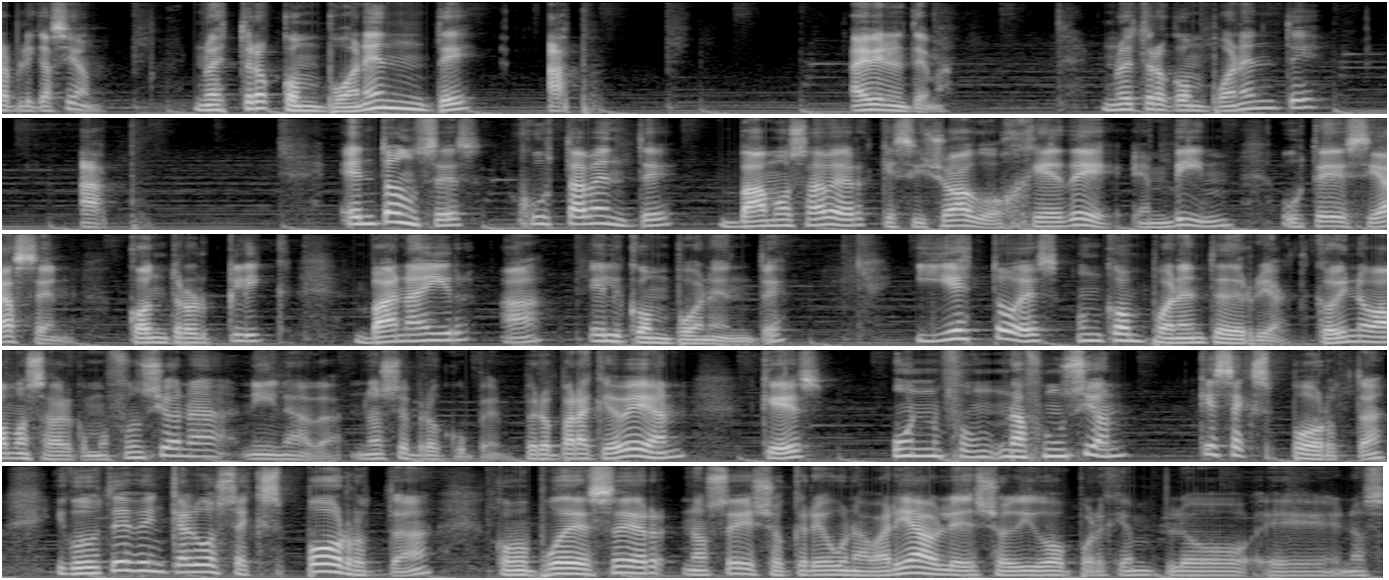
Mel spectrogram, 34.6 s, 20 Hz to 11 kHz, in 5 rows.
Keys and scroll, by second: 0.0-1.7 typing, 0.4 Escape, 8.5-10.1 typing, 11.7-12.6 typing, 16.5-19.7 typing, 19.1 Escape, 20.8 k, 23.2 Escape, 24.7 k, 25.2 j, 25.9 k, 27.1 shift+v, 27.7 Escape, 28.9 Escape, 30.2-32.5 typing, 31.1 Return, 34.2 Return, 34.4-34.6 typing.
